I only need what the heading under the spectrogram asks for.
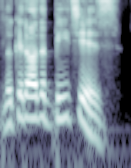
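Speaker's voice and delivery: high, drawn-out little voice saying "beaches"; slow, high-pitched mimicry with "beaches" for fishes; mispronounced fishes. Imitating him at the lake pointing out fishes, mispronounced in a high voice. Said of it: "it's coming out as bitches".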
